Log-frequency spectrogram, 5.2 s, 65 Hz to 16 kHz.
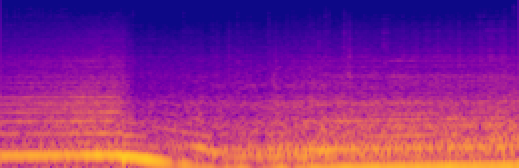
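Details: Honda Civic EG coupe with B18C1 GSR engine on dyno, light-throttle cruise pulling away off clutch: low smooth drone with no misses or stumbles; running normally, air-fuel slightly lean.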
